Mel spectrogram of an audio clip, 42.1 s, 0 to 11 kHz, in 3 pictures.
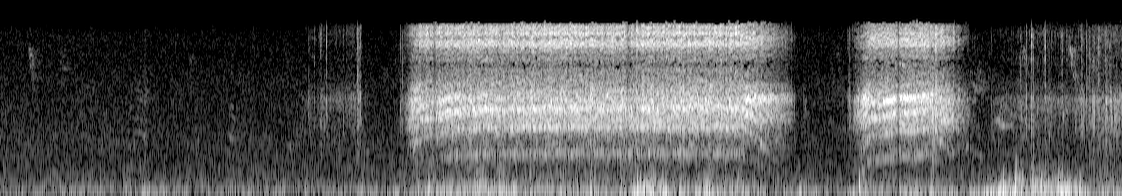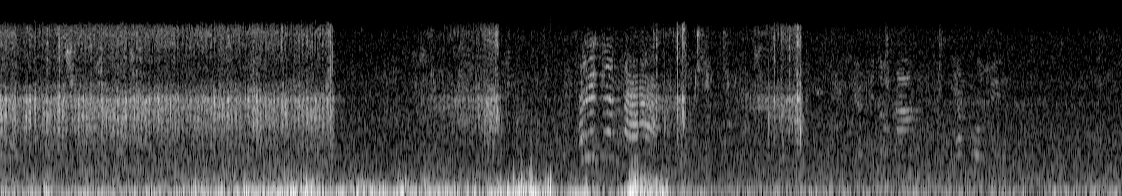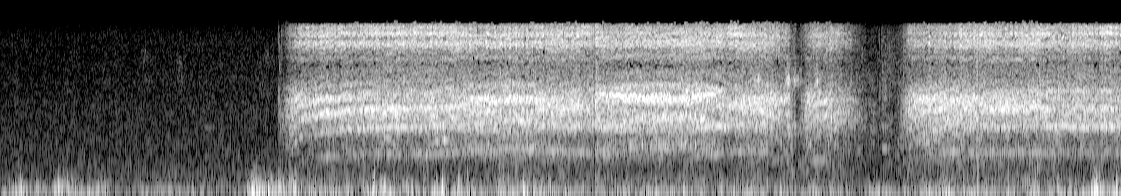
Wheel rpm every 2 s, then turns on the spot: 0, 0, 50, 150, 130, 60, 10, 20, 20, 0, 0, 0, 0, 0, 0, 0, 140, 160, 140, 50, 150.
12-18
